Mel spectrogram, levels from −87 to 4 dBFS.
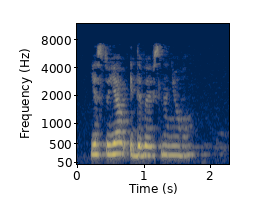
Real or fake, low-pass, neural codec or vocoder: real; 7.2 kHz; none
